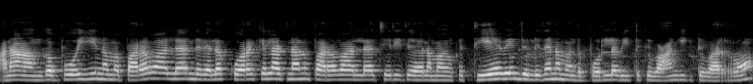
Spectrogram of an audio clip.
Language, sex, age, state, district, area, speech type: Tamil, female, 30-45, Tamil Nadu, Pudukkottai, rural, spontaneous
